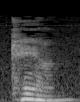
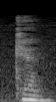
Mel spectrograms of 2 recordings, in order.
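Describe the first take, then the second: First: The vowel is long and strong. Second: The vowel is short, lips slightly relaxed. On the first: "The first one is stressed" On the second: "the unstressed pronunciation"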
